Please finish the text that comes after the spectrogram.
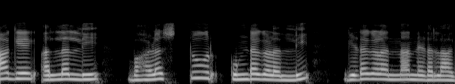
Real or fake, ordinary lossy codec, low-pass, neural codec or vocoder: real; Opus, 32 kbps; 7.2 kHz; none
